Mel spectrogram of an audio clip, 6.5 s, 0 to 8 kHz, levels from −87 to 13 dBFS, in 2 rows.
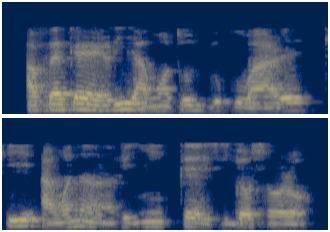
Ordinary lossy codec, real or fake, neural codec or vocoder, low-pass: AAC, 16 kbps; real; none; 7.2 kHz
